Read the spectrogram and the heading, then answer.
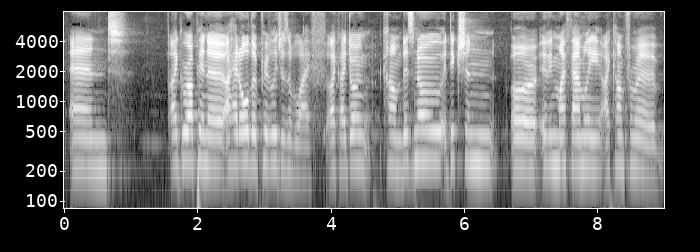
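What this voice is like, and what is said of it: Australian accent with slight Canadian tinge. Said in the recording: “I'm Australian... my funny accent... I don't sound like a Canadian really, do I? A little bit. There's a little bit mashed in there.”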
